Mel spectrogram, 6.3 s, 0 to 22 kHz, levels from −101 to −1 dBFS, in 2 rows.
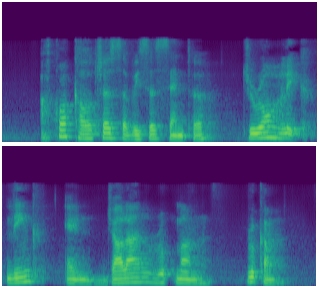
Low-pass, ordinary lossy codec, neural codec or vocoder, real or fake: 7.2 kHz; none; codec, 16 kHz, 1 kbps, X-Codec, WavLM features, trained on Multilingual LibriSpeech; fake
